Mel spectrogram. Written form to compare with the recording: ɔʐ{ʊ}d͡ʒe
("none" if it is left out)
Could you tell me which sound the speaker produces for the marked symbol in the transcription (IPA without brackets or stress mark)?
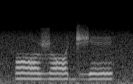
ɔ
